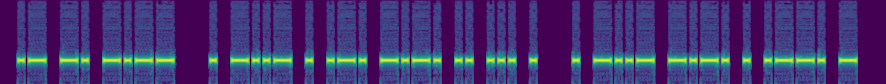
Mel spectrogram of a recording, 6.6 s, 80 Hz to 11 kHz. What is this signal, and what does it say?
Morse code, heard as a keyed tone, about 30 wpm, 1000 Hz. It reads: ANY EXERCISE EXCEPT
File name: qotdfiles / 30wpm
